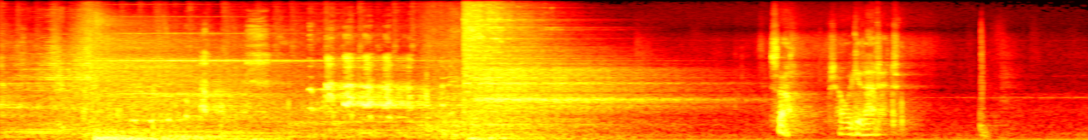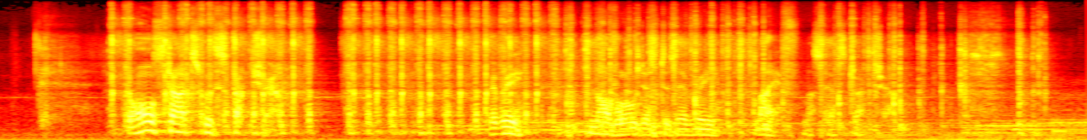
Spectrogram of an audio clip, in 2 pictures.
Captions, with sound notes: (Paige laughing) (glass shatters) So, shall we get at it? It all starts with structure. (typewriter clacking) Every novel, just as every life, must have structure.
